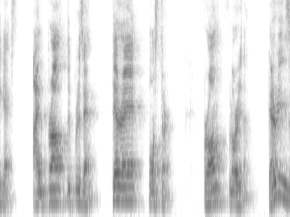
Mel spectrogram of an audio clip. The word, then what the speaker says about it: Tere: Well, let me just say right away, my name is Tere, so it kind of rhymes with hooray.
